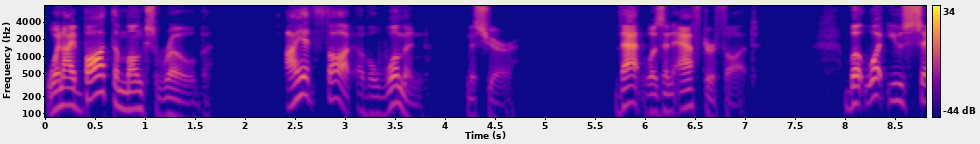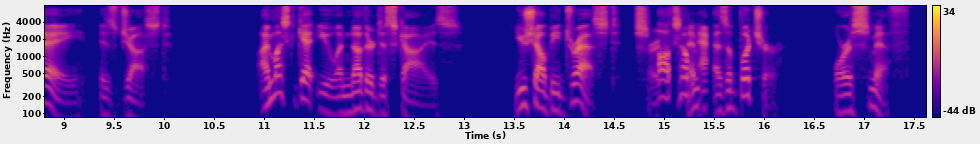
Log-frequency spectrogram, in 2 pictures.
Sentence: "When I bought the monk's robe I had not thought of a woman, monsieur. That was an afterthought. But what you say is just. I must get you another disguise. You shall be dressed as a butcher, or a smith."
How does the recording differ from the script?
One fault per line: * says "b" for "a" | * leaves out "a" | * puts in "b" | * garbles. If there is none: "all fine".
* leaves out "not"
* garbles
